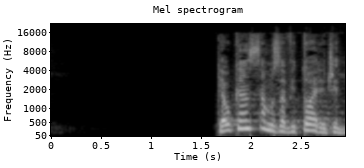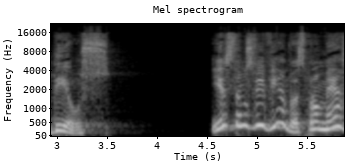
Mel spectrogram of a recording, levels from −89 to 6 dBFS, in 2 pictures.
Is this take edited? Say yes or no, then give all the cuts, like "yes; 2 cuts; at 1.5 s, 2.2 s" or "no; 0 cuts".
no; 0 cuts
